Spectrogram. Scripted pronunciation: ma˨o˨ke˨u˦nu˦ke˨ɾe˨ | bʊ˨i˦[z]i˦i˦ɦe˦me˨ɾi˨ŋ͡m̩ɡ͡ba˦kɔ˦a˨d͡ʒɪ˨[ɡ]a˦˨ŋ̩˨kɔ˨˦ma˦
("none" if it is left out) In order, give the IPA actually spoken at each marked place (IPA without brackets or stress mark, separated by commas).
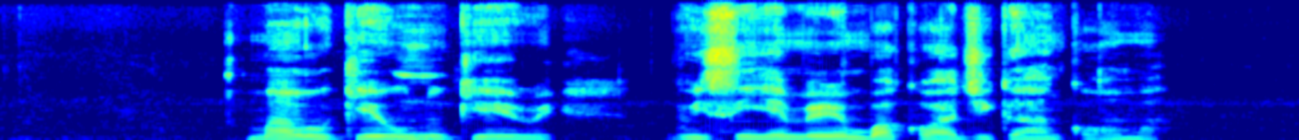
s, ɡ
